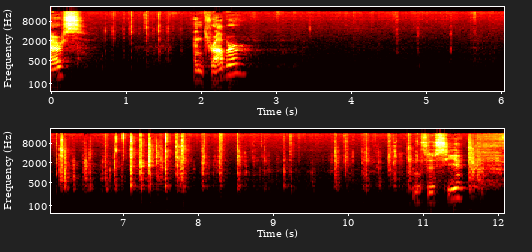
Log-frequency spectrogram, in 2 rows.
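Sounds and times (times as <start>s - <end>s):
plastic parts clicking and rattling: 6.1s - 11.7s.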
